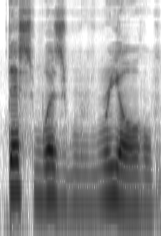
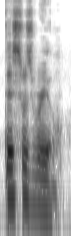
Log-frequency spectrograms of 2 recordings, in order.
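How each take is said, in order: First: Slow, drawn-out insistence on this; slow emphatic repeat. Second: Said in the usual way. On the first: Real, not acted. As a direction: lean hard on every word. Insisting this was real.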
